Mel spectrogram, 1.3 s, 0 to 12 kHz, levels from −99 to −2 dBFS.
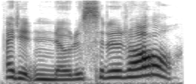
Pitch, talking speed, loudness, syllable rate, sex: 240 Hz, 275 wpm, -18 LUFS, 7.1 syllables/s, female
